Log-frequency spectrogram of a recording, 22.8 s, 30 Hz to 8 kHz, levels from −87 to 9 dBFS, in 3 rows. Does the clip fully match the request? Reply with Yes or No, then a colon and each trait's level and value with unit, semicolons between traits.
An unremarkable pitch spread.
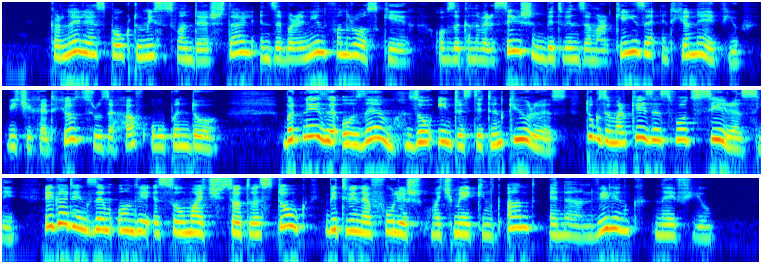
No: wide, 6.6 semitones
